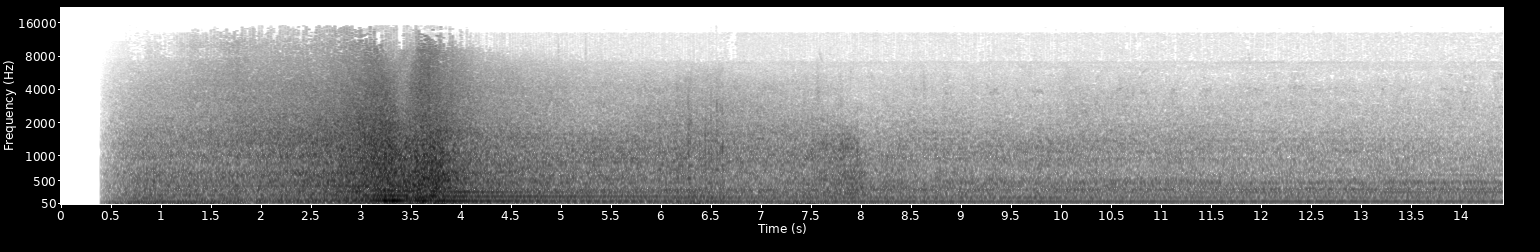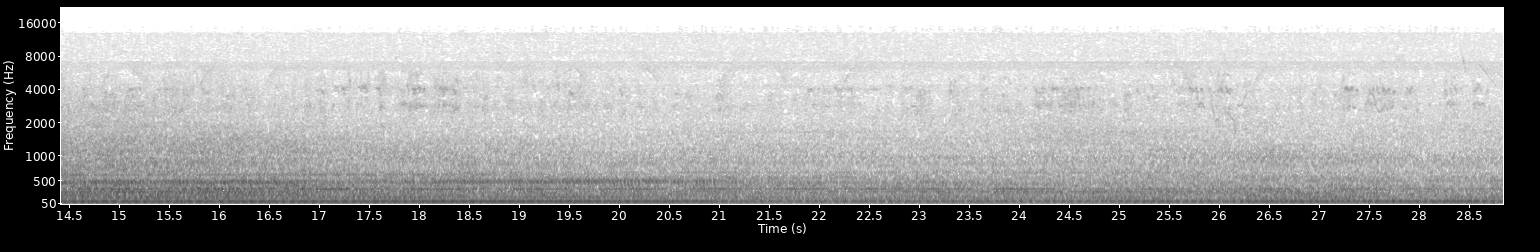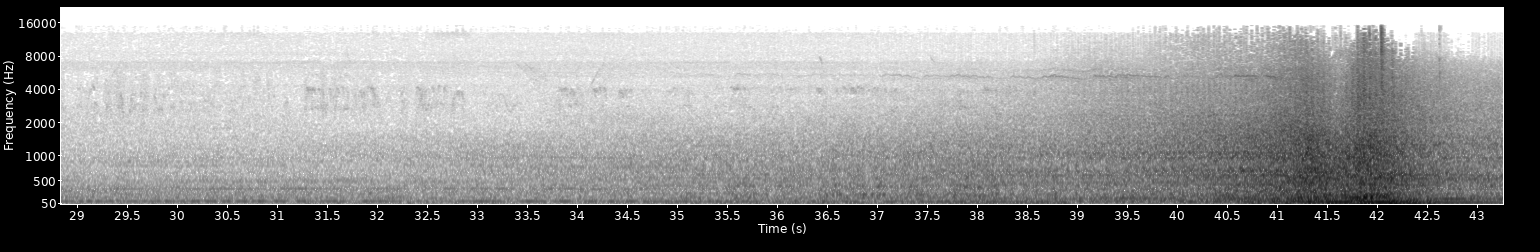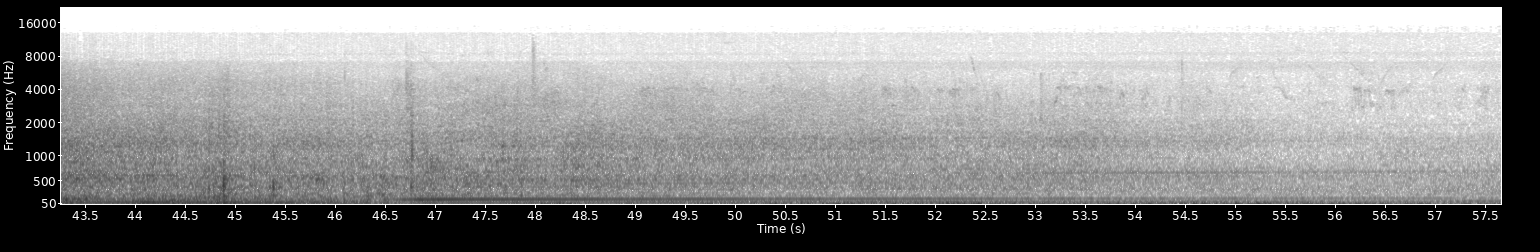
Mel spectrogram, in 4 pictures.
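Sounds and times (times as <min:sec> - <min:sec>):
sparse highway traffic: 0:00.4 - 0:57.6.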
